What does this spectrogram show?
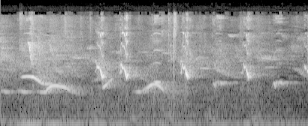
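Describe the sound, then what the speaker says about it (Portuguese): A captive troupial (currupião) in an aviary sings clear whistled phrases and sharp chirps, repeated at a lively uneven pace, close and prominent over a faint low background. "Mas o currupião canta e se exibe como um campeão do viveiro."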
